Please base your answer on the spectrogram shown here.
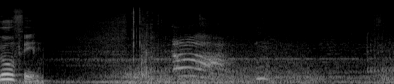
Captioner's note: bones crack; man exclaims; tense music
